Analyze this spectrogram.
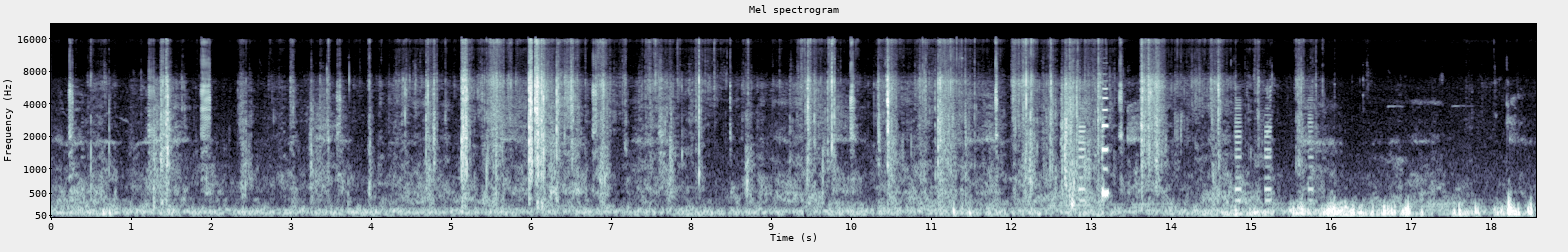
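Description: Footsteps crunch through dry stubble close by.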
